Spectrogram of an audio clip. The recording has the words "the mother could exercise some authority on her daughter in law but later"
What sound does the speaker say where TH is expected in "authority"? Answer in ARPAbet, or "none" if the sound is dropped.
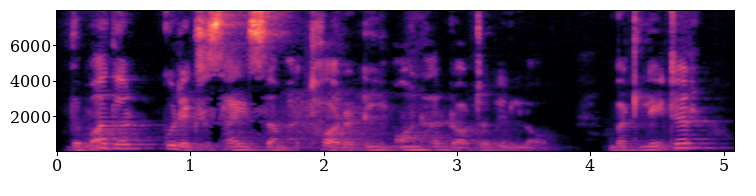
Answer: T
